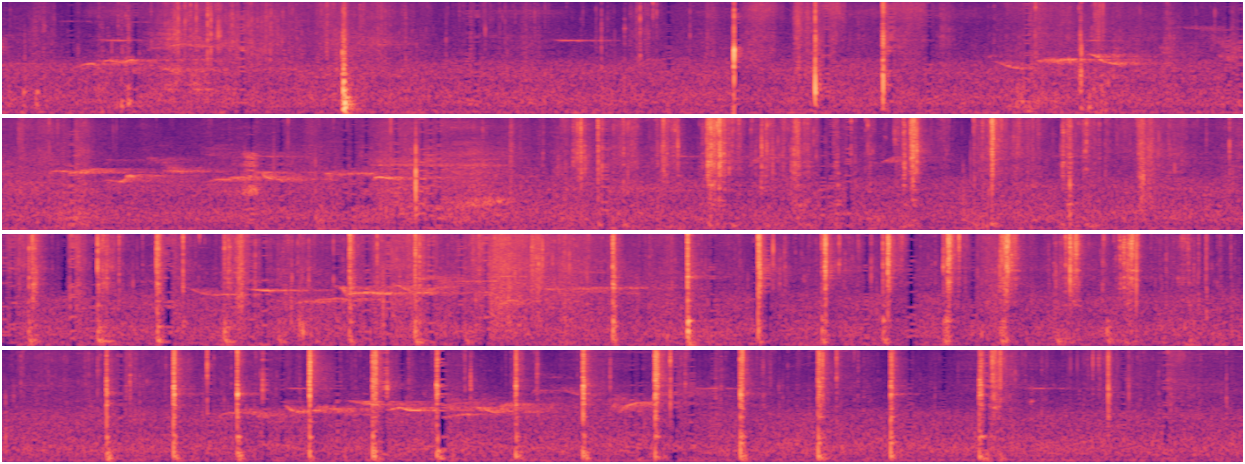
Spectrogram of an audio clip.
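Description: Hatchet chopping into a log: a few separate strikes at first, then quick light blows about two to three a second from about nine seconds in.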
